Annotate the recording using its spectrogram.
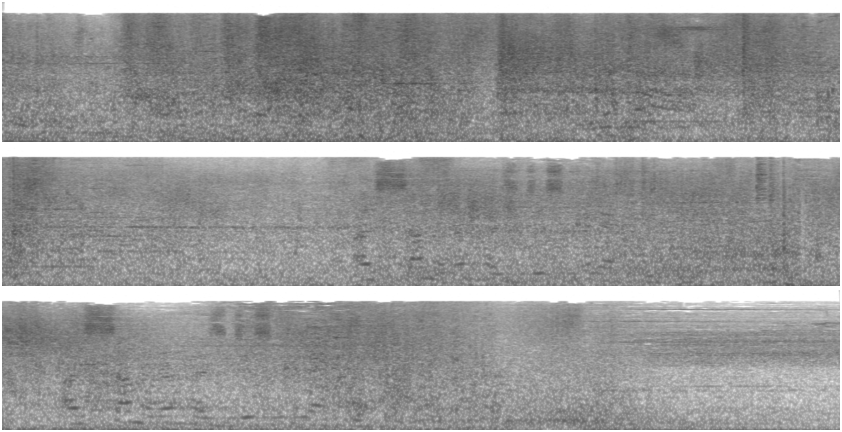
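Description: Spell blasts and explosions crash in a game battle.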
